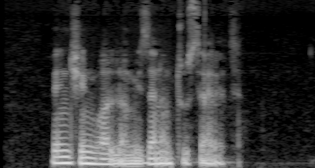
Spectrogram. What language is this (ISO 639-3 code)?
fas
